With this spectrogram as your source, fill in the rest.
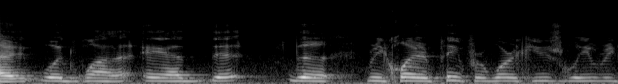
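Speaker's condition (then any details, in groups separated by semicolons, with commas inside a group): Cerebral palsy; speech impairment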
